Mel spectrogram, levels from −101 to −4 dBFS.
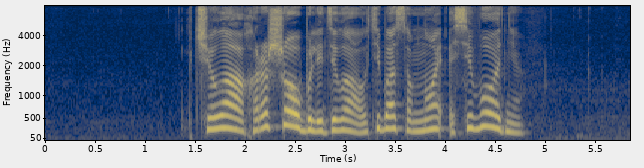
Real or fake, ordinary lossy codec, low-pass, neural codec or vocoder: real; none; none; none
